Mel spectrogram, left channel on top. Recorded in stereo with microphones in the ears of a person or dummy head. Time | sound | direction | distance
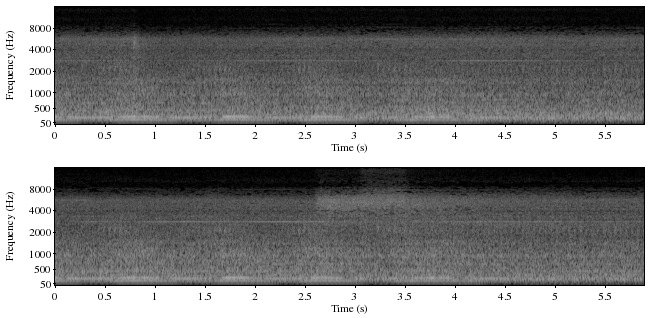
0.0 | a lawn mower | 20° right (ahead or behind) | ?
